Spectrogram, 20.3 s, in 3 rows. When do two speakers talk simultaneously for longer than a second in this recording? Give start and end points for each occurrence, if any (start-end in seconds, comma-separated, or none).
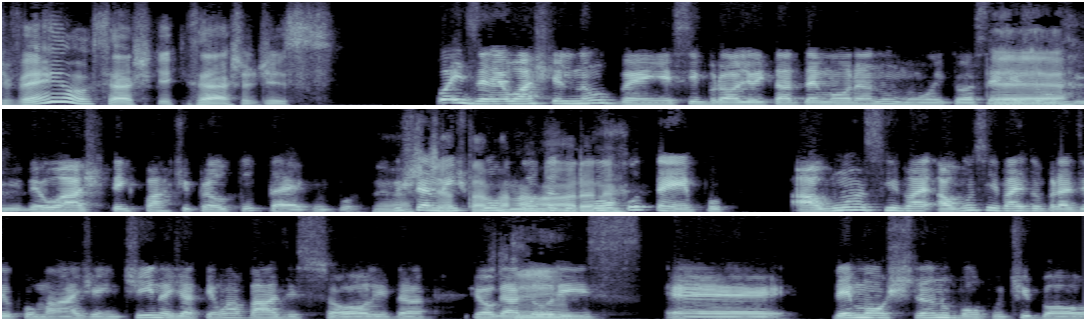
9.1-10.7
